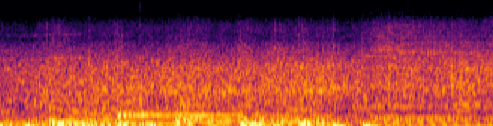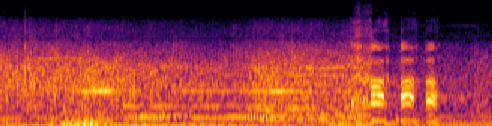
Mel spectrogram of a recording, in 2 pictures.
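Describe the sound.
A church audience claps loudly and steadily in praise of God, a dense, continuous patter of many hands over sustained low musical tones, with a voice rising briefly near the end.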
